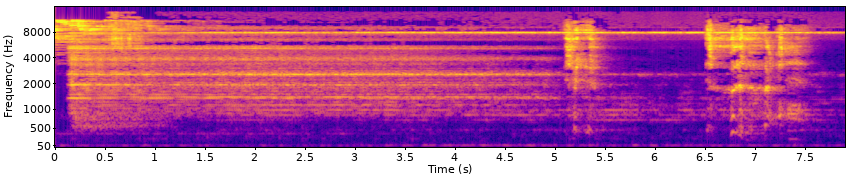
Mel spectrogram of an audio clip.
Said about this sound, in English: The guy's got a cough.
